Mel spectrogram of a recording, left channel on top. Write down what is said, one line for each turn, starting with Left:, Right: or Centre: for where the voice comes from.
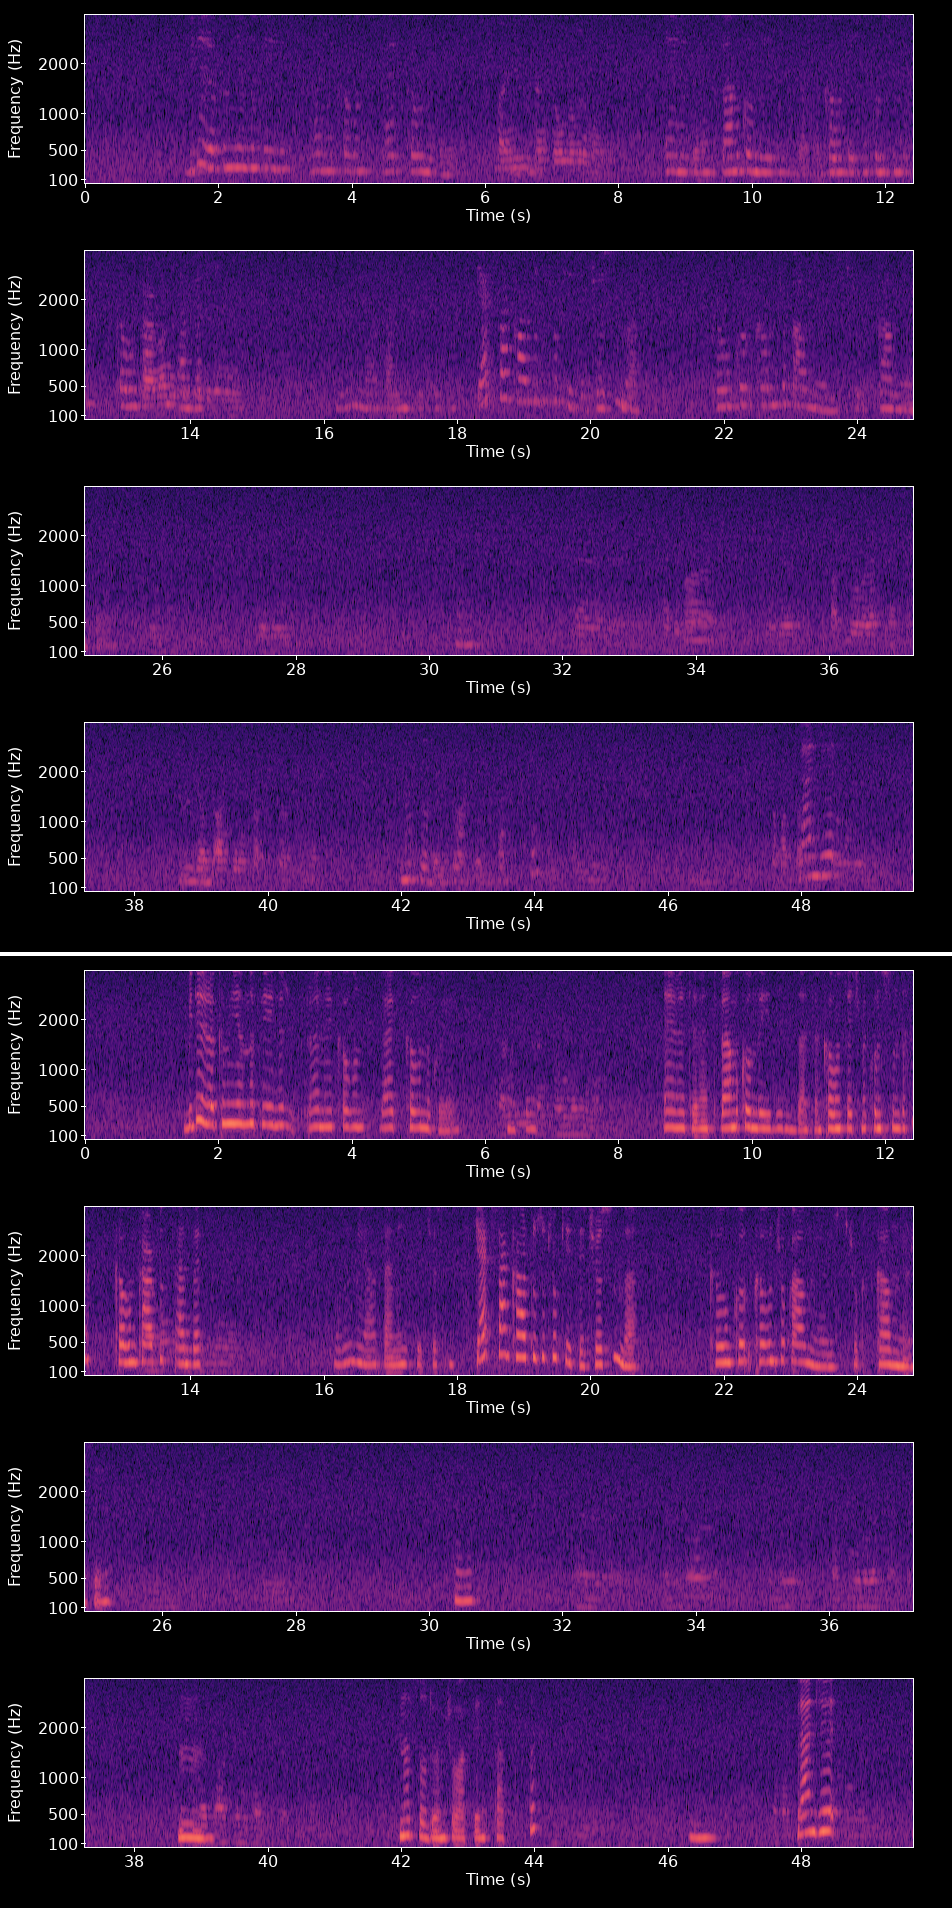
Right: Bir de rakının yanına peynir hani kavun belki kavun da koyarım
Left: Ben
Right: masaya.
Left: gelirken kavun alırım olmadı.
Right: Evet evet ben bu konuda iyi değilim zaten kavun seçme konusunda. <laughs> Kavun
Left: Ya
Right: karpuz
Left: ben
Right: sende.
Left: de çok beceremiyorum.
Right: Olur mu ya sen iyi seçiyorsun. Gerçi sen karpuzu çok iyi seçiyorsun da kavun ko- kavun çok almıyoruz. Çok sık almıyoruz eve.
Left: Hı hı. dediğin gibi.
Right: Evet.
Left: Ee, acaba böyle tatlı olarak da yapsak?
Right: Hmm.
Left: Güzel bir Akdeniz tatlısı aslında.
Right: Nasıl oluyormuş o Akdeniz tatlısı?
Left: Hiç bilmiyorum.
Right: Hmm.
Left: Kabak tatlısı
Right: Bence
Left: falan olabilir.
